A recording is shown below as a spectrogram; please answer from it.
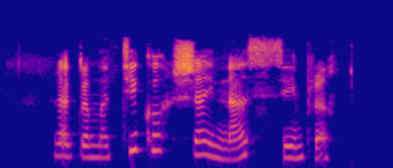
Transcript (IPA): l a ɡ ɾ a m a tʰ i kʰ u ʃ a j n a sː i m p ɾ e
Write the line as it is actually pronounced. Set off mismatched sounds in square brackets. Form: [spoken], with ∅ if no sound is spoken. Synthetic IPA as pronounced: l a ɡ ɾ a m a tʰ i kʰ [o] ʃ a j n a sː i m p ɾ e

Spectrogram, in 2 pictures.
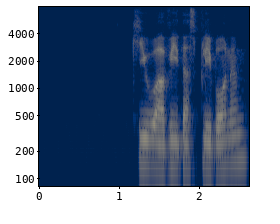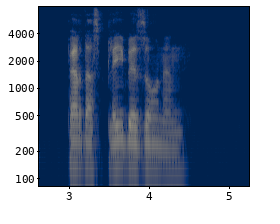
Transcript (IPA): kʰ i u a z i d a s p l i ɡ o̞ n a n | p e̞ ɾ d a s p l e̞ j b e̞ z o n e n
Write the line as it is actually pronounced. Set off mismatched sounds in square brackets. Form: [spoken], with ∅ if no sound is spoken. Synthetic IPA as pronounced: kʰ i u a [v] i d a s p l i [b] o̞ n [e] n | p e̞ ɾ d a s p l e̞ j b e̞ z o n e n

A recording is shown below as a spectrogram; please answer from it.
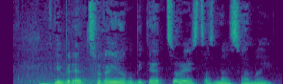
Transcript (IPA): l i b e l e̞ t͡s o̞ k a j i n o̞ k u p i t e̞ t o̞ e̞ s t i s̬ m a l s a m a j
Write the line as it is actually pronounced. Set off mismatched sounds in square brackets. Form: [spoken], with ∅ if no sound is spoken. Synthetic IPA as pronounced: l i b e [ɾ] e̞ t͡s o̞ k a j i n o̞ k u p i t e̞ [t͡s] o̞ e̞ s t [a] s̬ m a l s a m a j

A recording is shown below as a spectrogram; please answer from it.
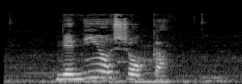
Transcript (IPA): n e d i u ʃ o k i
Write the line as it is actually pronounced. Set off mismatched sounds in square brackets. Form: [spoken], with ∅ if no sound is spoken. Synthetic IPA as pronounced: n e [n] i [o] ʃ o k [a]

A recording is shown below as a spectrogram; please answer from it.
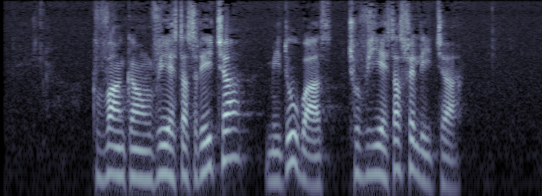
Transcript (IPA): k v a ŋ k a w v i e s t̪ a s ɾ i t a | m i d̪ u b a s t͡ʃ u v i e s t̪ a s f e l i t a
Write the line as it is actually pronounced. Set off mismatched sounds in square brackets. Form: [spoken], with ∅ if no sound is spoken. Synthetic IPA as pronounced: k v a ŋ k a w v i e s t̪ a s ɾ i [t͡ʃ] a | m i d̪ u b a s t͡ʃ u v i e s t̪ a s f e l i [t͡ʃ] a

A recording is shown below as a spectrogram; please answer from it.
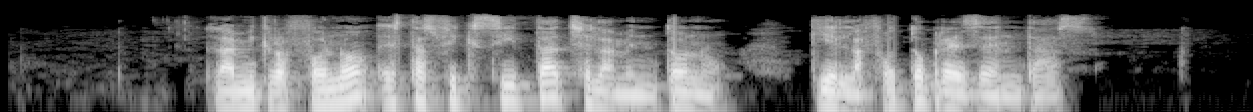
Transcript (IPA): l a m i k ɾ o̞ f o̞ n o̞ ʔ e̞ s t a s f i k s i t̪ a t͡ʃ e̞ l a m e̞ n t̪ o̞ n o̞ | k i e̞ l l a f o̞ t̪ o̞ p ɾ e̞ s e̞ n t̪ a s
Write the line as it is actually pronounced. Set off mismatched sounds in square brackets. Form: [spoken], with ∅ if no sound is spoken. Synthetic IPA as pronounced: l a m i k ɾ o̞ f o̞ n o̞ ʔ e̞ s t a s f i k s i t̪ a t͡ʃ e̞ l a m e̞ n t̪ o̞ n o̞ | k i e̞ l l a f o̞ t̪ o̞ p ɾ e̞ [z] e̞ n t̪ a s

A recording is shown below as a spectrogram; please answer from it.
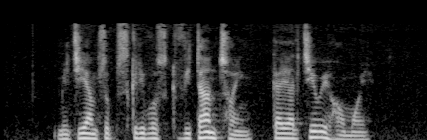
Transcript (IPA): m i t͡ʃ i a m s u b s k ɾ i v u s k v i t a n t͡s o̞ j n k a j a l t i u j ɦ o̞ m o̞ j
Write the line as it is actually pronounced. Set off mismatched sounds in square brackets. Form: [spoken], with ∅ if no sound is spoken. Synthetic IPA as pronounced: m i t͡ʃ i a m s u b s k ɾ i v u s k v i t a n t͡s o̞ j n k a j a l [t͡ʃ] i u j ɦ o̞ m o̞ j

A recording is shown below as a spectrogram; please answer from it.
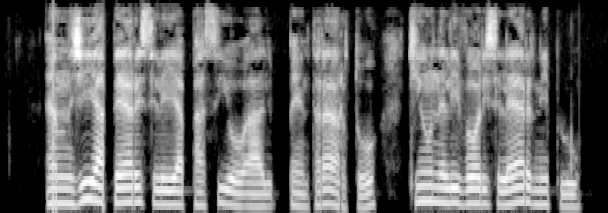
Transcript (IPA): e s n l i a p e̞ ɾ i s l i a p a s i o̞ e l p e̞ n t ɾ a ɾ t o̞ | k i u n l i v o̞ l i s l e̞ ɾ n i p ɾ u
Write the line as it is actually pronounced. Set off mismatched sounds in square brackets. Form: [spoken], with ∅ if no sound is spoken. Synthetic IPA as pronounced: e [∅] n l i a p e̞ ɾ i s l i a p a s i o̞ [a] l p e̞ n t ɾ a ɾ t o̞ | k i u n l i v o̞ l i s l e̞ ɾ n i p [l] u

